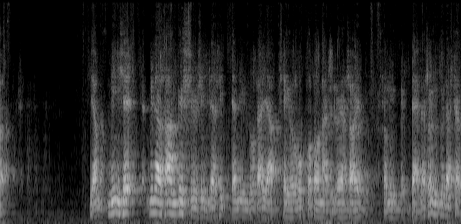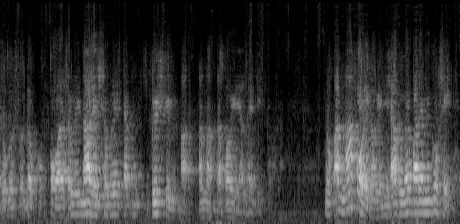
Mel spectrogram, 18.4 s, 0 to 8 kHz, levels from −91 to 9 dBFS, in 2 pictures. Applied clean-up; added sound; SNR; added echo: neural separator model SepFormer DNS4.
